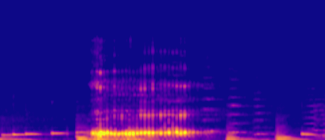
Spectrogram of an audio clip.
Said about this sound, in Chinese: 那位老奶奶身上有一个小孩儿，做梦的小孩儿，在打鼾的老奶奶身上，老奶奶在温暖的床上。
